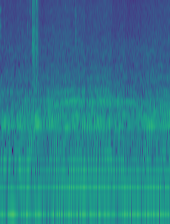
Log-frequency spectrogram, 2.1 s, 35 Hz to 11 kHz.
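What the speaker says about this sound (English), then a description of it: "I will give it a little acceleration right here, and you guys can see" A 2019 Mercedes-Benz C300 convertible accelerates on a smooth road with a steady, loud engine and road roar heard from inside the cabin, rising slightly with no talking.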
